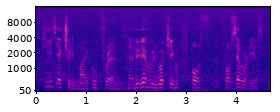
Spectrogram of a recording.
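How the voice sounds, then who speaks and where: This man speaks with a Korean accent. His pace is moderate and his pitch variation ordinary. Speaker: diplomat. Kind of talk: closing remarks. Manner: halting.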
